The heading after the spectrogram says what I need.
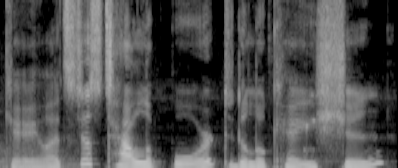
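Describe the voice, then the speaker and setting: A female game streamer gives casual, chatty gameplay commentary in informal non-native English. Her mid-range voice is animated and creaky, at a normal speed, with video game music behind it.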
